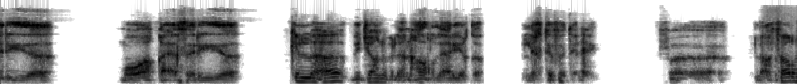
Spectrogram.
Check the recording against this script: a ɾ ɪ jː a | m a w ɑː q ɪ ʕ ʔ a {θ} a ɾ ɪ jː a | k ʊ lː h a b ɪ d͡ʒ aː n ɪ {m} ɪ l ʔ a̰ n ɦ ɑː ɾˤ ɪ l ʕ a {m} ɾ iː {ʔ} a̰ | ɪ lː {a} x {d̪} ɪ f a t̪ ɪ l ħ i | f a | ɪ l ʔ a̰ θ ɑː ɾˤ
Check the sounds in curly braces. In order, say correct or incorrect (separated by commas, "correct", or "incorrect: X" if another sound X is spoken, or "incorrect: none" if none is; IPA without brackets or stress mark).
correct, incorrect: b, incorrect: none, incorrect: q, incorrect: i, incorrect: t̪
